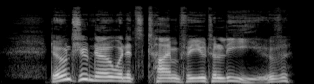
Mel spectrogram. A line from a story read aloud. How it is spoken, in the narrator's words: Mech sighed impatiently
